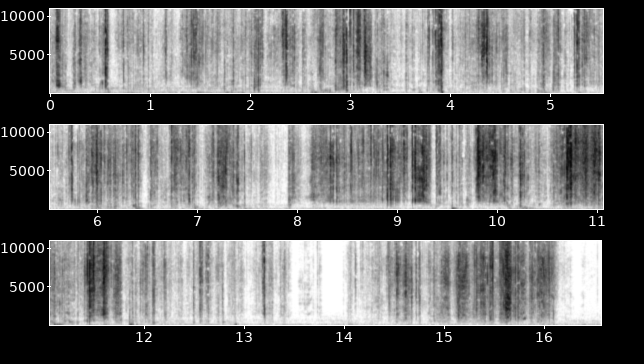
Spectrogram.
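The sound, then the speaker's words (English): Long, thin rubber balloons are twisted and rubbed into a teddy bear by a balloon-animal artist, giving a steady run of crinkly squeaks and sharp rubbery creaks, fairly loud and busy throughout, with no one talking. “Hard to convey, I think, over the radio, but what was just created during that little squeaky period was a teddy bear.”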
